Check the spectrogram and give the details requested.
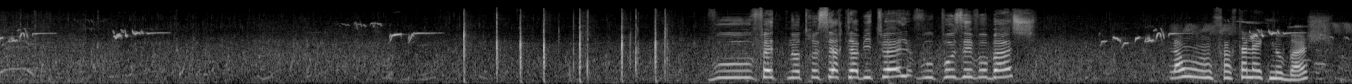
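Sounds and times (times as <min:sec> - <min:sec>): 
birds chirping and whistling: 0:00.0 - 0:01.8, 0:11.0 - 0:13.5
small stream trickling: 0:00.0 - 0:13.5
speech: 0:07.6 - 0:10.4, 0:11.7 - 0:13.4.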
